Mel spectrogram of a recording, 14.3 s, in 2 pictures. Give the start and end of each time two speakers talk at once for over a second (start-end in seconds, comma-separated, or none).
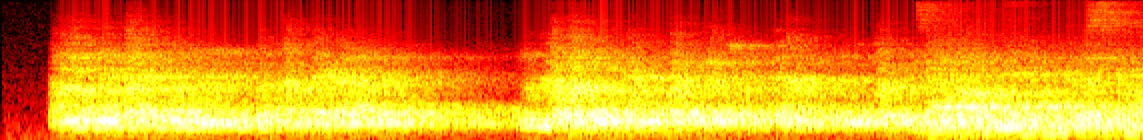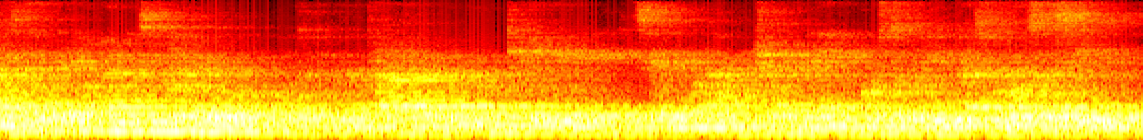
5.7-7.0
